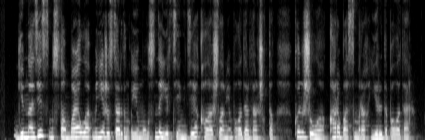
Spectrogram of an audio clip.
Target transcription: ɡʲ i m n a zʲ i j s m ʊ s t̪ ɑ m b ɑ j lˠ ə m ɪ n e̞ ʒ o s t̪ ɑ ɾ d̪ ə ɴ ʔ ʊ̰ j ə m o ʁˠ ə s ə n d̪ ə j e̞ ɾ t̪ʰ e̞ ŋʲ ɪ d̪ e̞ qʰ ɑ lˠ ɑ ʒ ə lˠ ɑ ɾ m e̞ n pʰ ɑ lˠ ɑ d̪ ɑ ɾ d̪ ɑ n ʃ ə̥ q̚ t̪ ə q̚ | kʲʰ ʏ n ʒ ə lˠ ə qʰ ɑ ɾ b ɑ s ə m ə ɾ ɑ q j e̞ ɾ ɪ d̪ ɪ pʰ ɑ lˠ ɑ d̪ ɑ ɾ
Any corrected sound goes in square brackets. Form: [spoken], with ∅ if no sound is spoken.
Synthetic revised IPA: ɡʲ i m n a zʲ i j s m ʊ s t̪ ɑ m b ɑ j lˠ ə m ɪ n e̞ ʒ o s t̪ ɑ ɾ d̪ ə ɴ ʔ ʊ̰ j ə m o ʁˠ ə s ə n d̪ [ɑ] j e̞ ɾ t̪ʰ e̞ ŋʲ ɪ d̪ e̞ qʰ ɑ lˠ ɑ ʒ ə lˠ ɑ ɾ m e̞ n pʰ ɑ lˠ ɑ d̪ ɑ ɾ d̪ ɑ n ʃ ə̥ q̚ t̪ ə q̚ | kʲʰ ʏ n ʒ ə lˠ ə qʰ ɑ ɾ b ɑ s ə m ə ɾ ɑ q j e̞ ɾ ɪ d̪ ɪ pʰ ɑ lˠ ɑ d̪ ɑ ɾ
